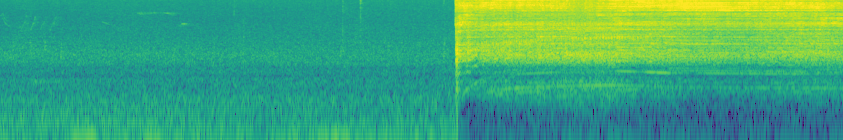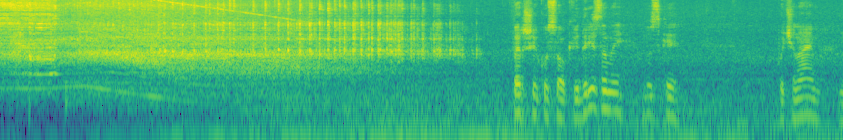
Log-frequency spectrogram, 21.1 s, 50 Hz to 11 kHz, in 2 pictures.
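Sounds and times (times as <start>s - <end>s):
circular saw cutting wood: 5.7s - 16.6s.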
